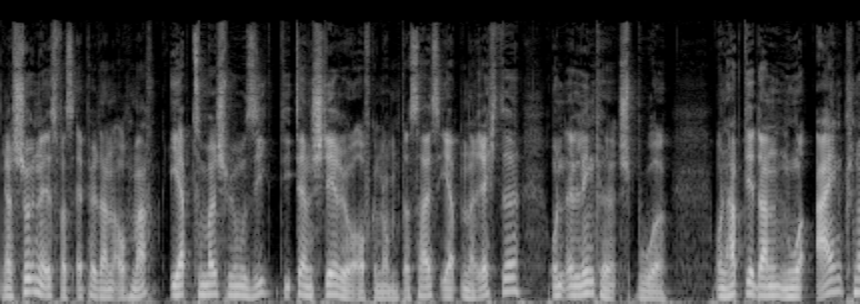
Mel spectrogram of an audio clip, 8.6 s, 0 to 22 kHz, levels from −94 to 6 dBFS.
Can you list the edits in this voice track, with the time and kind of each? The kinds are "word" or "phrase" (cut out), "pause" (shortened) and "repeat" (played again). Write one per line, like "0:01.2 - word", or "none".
0:01.6 - pause
0:02.9 - phrase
